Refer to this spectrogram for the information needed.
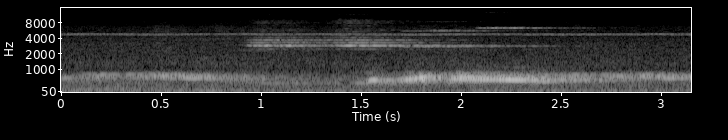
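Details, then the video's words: Spotted dove song in local style: a low, soft cooing phrase of rolling mellow notes rising slightly then levelling, following a fainter coo; thin high electronic tones and a steady whine behind. "Chim gáy thổ âm"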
